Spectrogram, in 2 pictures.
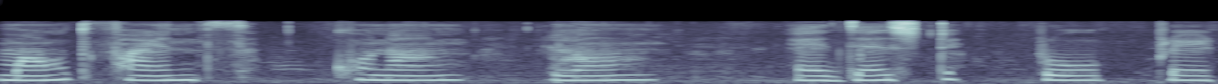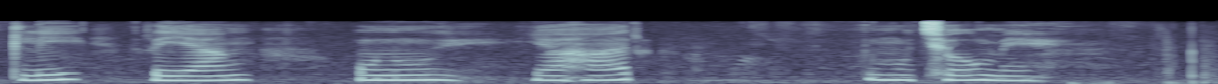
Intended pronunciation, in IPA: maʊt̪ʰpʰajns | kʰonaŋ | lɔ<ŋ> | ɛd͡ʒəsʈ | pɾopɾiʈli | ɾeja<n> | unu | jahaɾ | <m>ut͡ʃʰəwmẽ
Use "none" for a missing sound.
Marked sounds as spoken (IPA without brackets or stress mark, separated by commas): ŋ, ŋ, m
